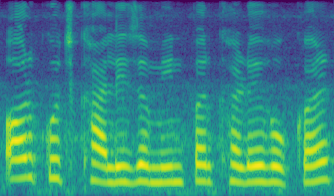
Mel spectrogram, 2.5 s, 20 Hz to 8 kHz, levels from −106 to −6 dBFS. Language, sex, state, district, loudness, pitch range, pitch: Hindi, female, Haryana, Rohtak, -15 LUFS, 235-275 Hz, 245 Hz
